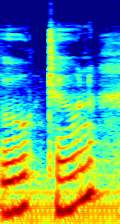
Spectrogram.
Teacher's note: There's no y sound in it. It's just oo, tune.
